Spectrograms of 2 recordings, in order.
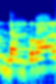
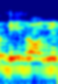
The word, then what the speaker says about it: de Broglie: De Broglie, because of its spelling, otherwise उनको डेब्रॉय बोला जाता है, डेब्रॉय। ठीक है, स्पेलिंग से आप उसको डी ब्रॉगली भी बोल सकते हो।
